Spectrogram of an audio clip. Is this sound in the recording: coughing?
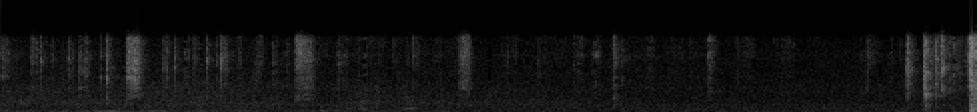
no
